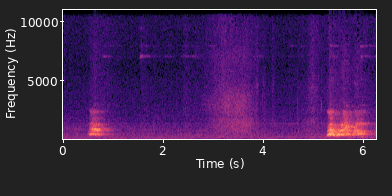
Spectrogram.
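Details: Neighbours' dogs barking through the night at anyone using the public sidewalk: one short sharp bark, then after a quiet stretch a longer, louder burst of barking near the end, with a soft whooshing swell between them.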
